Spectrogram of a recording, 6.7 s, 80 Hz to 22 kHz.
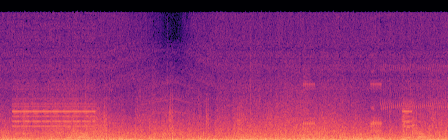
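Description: Missile launches and explosions roar through an Ace Combat 7 dogfight, a continuous loud rumbling wash of jet and blast noise with beeping alert tones layered on top.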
